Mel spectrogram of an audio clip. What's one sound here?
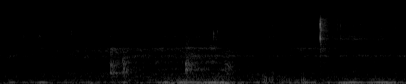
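Grains sizzle gently in hot oil.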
